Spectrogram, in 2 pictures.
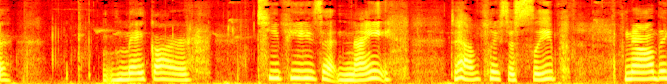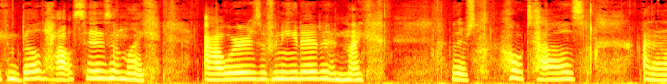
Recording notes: I decided to share a recording from a walk I took through the woods a couple months back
